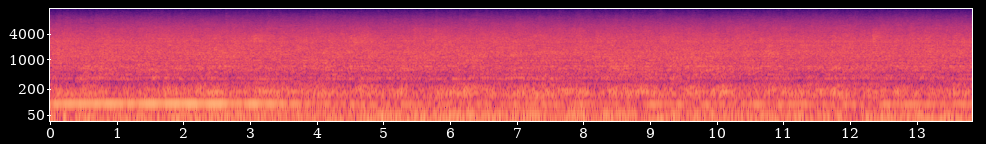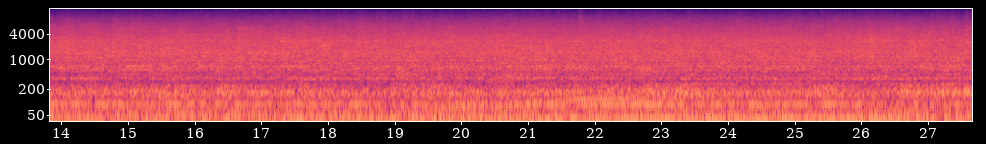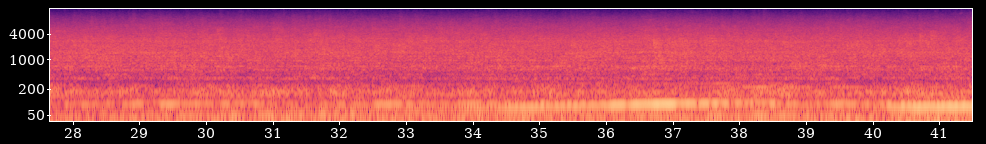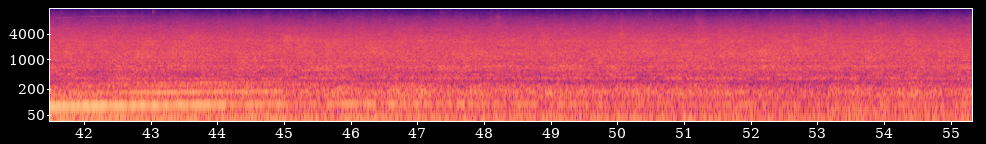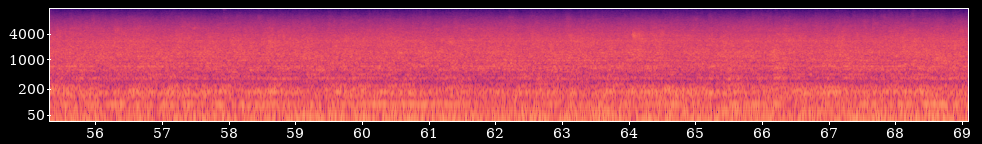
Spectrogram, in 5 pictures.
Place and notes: Utena, Lithuania, in the well
some partly open rainwater drainage well. small omni micropphones.
Utenos apskritis, Lietuva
